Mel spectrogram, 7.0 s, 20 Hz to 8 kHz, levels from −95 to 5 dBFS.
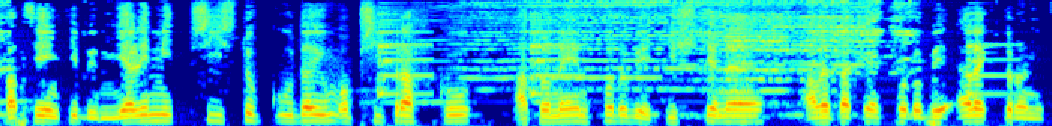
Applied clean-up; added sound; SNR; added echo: classical method spectral subtraction.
